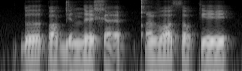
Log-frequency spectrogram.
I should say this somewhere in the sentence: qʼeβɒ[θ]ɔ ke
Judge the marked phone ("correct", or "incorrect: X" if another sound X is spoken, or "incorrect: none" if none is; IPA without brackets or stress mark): correct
